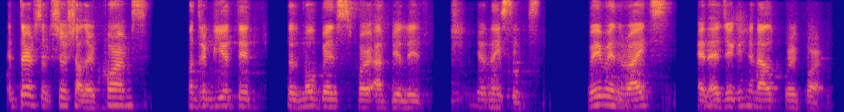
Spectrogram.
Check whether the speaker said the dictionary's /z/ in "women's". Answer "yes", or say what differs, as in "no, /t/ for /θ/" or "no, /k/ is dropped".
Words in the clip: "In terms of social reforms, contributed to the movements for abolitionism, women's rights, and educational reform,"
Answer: no, /z/ is dropped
